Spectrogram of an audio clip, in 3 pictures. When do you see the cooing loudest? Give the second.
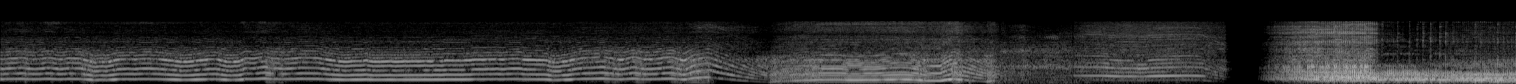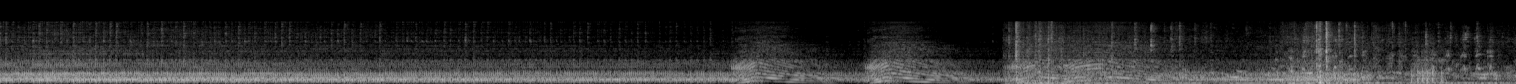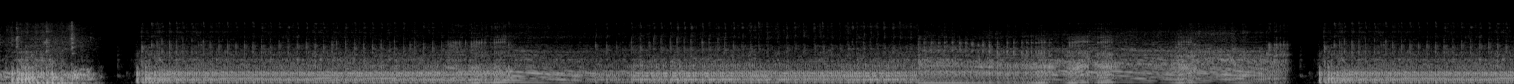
28 s.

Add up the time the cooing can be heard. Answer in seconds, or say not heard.
6 s.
